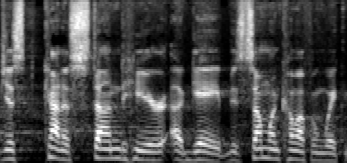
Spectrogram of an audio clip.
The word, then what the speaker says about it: agape: It's described by the word agape. That's how you pronounce it in the Greek. We have known it as agape. You can pronounce it any way you want. It's just not agape, right? That's a whole different thing.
